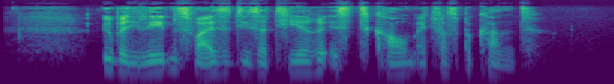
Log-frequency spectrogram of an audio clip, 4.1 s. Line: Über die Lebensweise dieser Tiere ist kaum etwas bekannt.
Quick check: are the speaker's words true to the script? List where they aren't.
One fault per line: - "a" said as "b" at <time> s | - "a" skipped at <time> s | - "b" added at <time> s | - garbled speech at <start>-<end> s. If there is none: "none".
none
